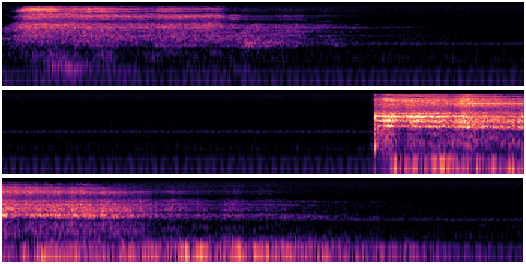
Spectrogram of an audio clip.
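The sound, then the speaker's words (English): A person draws a soft, hissing breath in through the nose, holds it for a few seconds of near silence, then lets out a louder, rushing exhale through the mouth that slowly fades. “Breathe in again through your nose. And as you're doing that, close your eyes shut. Keep them tightly clenched. And then hold the breath for a couple seconds and exhale through your mouth.”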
